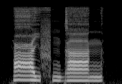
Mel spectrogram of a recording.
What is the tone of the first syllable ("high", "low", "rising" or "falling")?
falling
